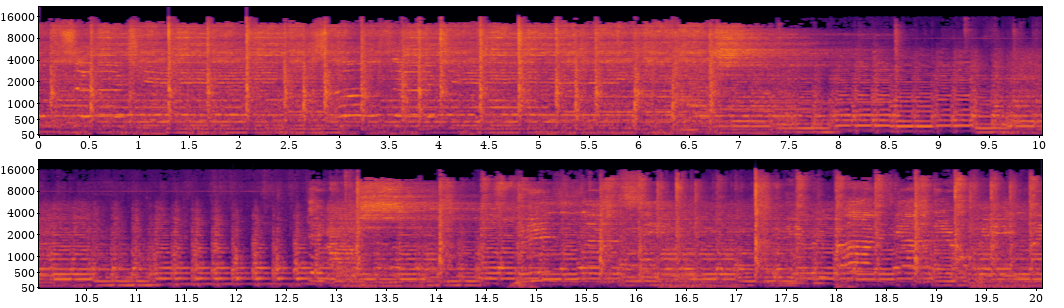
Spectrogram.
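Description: Rock band playing: electric guitar, bass guitar and an electronic drum kit, with a singer at times. About eight seconds in the music thins out for several seconds, then the full band comes back.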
